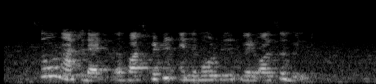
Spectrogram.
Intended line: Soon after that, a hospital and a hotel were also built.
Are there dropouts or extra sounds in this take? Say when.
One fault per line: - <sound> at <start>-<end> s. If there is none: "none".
none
